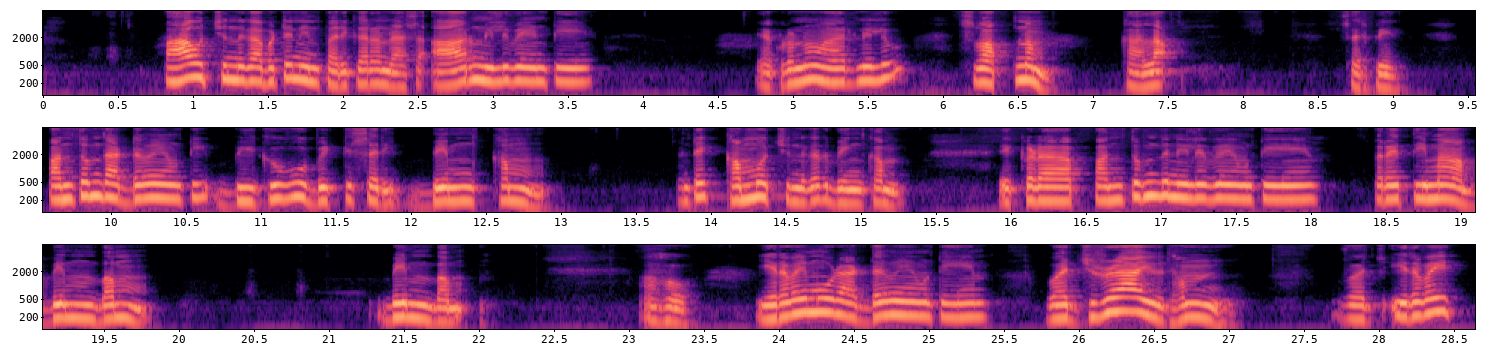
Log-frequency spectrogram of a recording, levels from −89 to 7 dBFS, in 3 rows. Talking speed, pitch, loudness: 80 wpm, 190 Hz, -19 LUFS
